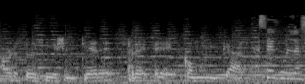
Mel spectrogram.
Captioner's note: reporter speaking in a foreign language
